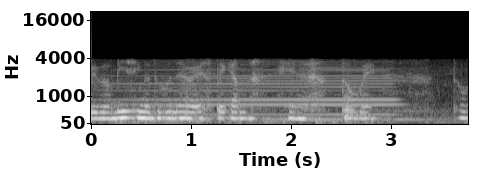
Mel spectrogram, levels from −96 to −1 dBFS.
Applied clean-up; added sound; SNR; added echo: none; Bowed string instrument; 15 dB; none.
